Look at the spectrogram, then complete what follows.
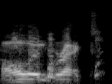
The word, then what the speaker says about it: Albrecht: Right, Albrecht. All in Brecht. Albrecht. All in Brecht. Yes, Pronounced Albrecht. I put Albert and Brecht together.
